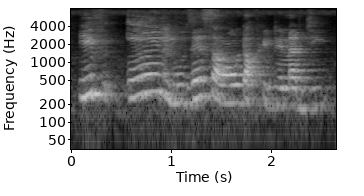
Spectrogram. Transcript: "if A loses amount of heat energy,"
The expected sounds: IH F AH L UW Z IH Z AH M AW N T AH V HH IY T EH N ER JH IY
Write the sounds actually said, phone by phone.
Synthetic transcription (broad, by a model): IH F AH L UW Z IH S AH AW T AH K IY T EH N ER JH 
